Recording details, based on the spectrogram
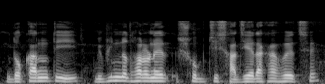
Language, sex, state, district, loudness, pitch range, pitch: Bengali, male, West Bengal, Cooch Behar, -17 LUFS, 135-155 Hz, 145 Hz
